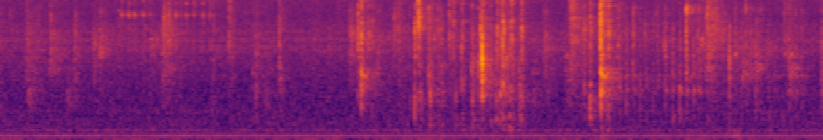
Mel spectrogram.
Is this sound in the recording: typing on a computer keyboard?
yes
